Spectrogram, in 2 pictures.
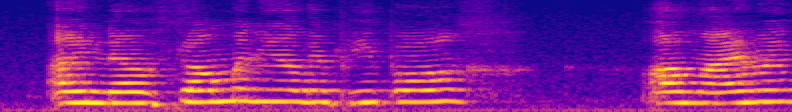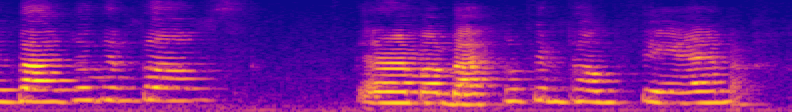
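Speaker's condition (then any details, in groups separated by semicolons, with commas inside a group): Cerebral palsy; baclofen pump for spasms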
